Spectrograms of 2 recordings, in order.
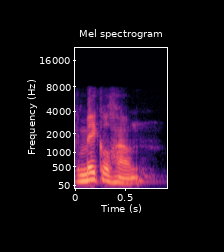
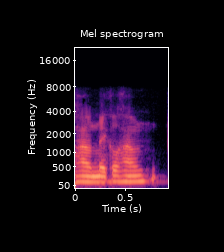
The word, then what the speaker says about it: McElhone: And then, yeah, it's got this sort of how you pronounce it, and it's like McElhone. So McElhone.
